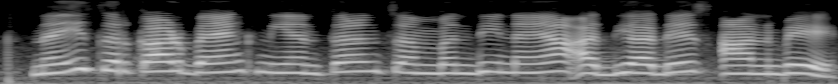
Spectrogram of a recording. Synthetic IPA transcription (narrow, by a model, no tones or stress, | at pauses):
nɐisɐɾkaːɾbɛ̃ːŋknijə̃nt̪ɾənsɐ̃mbə̃nd̪ʱinɐjaʔɐd̪ʱjaːd̪eːsaːnbeː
